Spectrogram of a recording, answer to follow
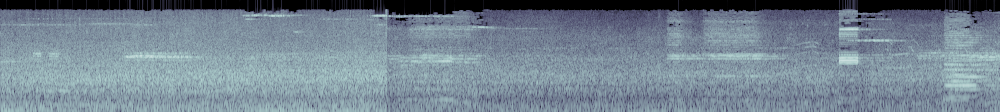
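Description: Heavy city road traffic, with a steady rumble of bus and auto-rickshaw engines and repeated short horn toots from several vehicles. The rumble drops somewhat about four seconds in, and the loudest horn blast comes near the end.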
